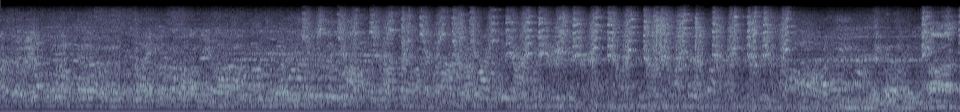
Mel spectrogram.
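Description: A large crowd of young people chatters and shouts loudly.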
